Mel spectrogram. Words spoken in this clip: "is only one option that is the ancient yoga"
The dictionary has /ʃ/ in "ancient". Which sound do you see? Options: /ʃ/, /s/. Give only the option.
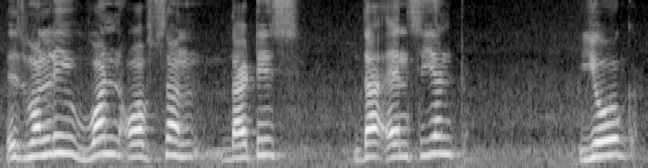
/s/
